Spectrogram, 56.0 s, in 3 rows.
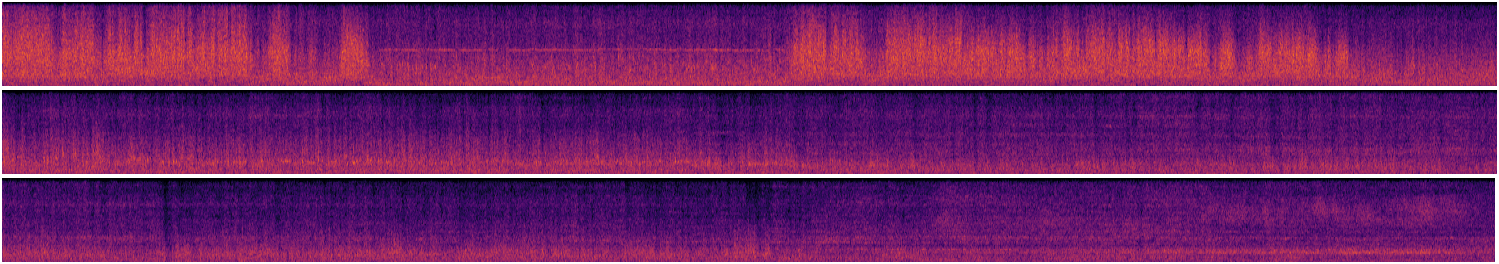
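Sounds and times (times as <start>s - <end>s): electric train rumbling: 0.0s - 56.0s
faint high whine: 0.0s - 56.0s.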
